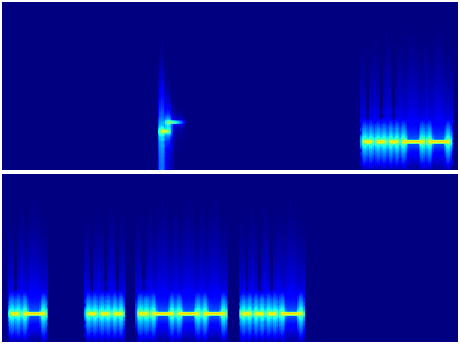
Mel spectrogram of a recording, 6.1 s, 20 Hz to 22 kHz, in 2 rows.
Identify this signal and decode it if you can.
Morse code, heard as a keyed tone, about 28 wpm, 700 Hz. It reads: 3A SJV
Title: Field Day Exchanges Encore - 28wpm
